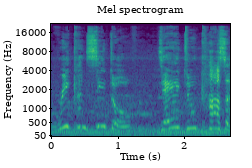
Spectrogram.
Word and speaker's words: Rinconcito de tu Casa: Right, as you guys know, so we are in Vero Beach at Rinconcito de tu Casa. Did I pronounce it right?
